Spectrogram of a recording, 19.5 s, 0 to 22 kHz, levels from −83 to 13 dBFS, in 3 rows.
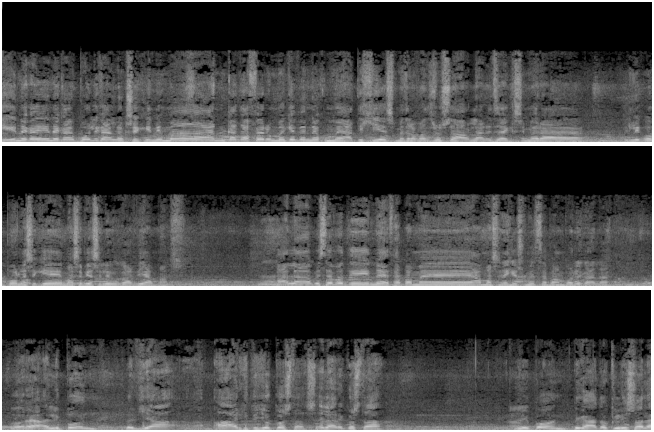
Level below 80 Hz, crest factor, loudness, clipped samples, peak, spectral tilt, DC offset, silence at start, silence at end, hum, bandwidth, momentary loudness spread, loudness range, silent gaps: -40 dBFS; 14 dB; -16 LUFS; under 0.1%; -2 dBFS; -4.5 dB/octave; under 0.1%; 0 s; 0 s; none; 14.5 kHz; 10 LU; 2 LU; none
